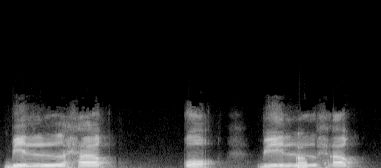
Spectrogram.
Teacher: bilhaqnya akbar qalqalahnya sehingga ada jeda antara qof dan pantulannya. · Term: qalqalah akbar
